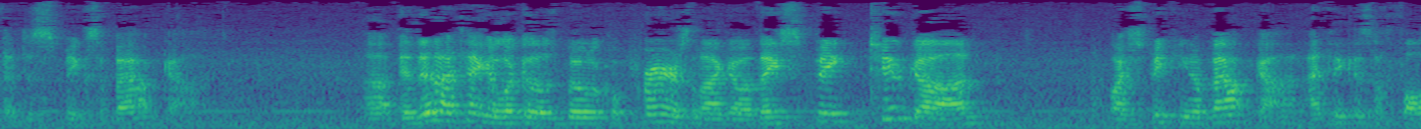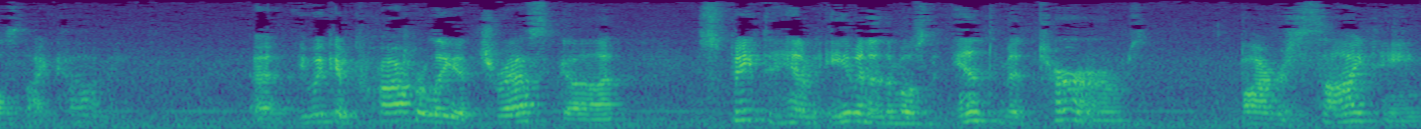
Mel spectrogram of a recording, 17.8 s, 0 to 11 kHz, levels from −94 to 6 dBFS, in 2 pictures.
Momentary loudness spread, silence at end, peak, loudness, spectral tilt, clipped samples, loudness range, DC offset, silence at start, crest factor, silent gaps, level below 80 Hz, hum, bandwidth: 22 LU; 0 s; -2 dBFS; -22 LUFS; -3 dB/octave; under 0.1%; 5 LU; under 0.1%; 0 s; 22 dB; none; -50 dBFS; none; 11 kHz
